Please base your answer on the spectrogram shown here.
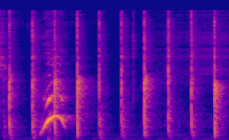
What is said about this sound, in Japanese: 来ていただいた皆様、えー、盛り上げてくださった皆様、本当にありがとうございましたありがとうありがとうみんなに拍手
